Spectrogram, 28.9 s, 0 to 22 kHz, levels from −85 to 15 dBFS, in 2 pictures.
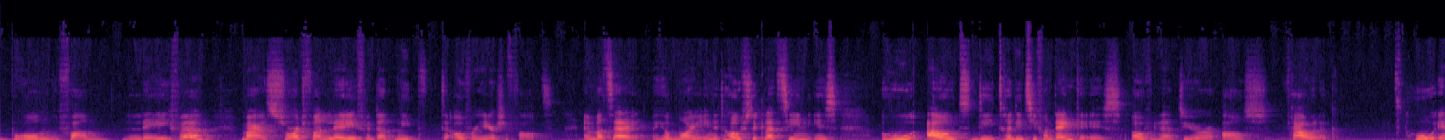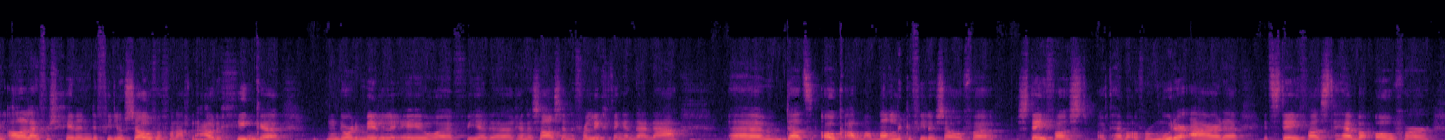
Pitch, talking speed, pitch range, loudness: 185 Hz, 150 wpm, 175-195 Hz, -26 LUFS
